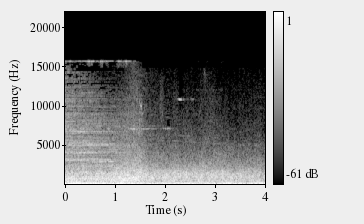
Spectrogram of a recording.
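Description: Steady road-traffic noise: a low, even rumble of passing vehicles.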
